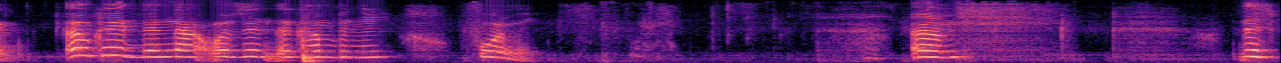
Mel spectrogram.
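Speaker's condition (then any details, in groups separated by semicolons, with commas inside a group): Cerebral palsy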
